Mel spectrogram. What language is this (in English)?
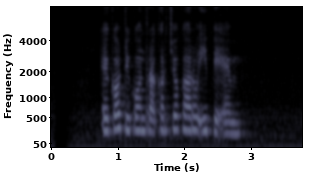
Javanese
